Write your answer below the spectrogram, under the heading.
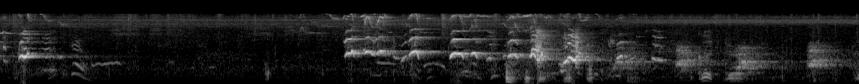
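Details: ABCA-registered Border Collie pups, six to eight weeks old, first time working goats in 2019. A single sharp yelp opens the clip, then a quiet stretch, then a burst of shrill, harmonic barking yips, while a man talks to the dogs.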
